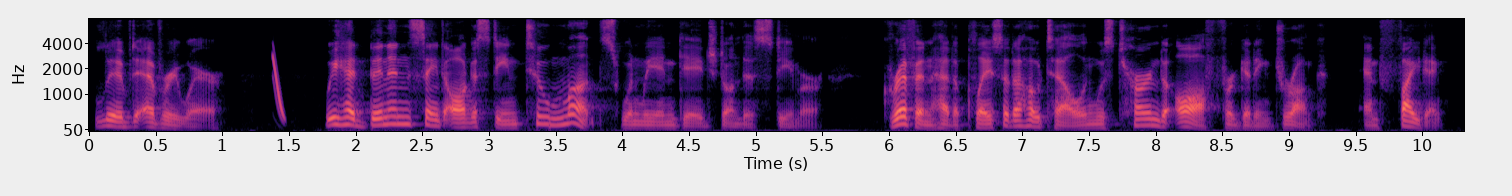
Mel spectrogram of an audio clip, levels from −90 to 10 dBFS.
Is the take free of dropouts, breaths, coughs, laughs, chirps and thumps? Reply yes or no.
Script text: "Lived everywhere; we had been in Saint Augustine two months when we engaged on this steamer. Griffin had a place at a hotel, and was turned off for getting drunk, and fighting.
no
